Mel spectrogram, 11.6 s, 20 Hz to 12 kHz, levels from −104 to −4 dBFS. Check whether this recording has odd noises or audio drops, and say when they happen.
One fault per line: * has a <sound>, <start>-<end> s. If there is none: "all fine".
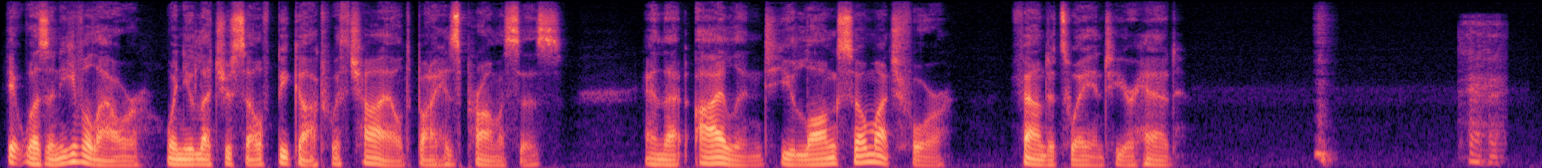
* has a whoosh, 9.8-10.1 s
* has a laugh, 10.9-11.3 s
